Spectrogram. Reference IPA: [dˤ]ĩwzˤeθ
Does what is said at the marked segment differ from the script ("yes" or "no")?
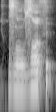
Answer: yes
